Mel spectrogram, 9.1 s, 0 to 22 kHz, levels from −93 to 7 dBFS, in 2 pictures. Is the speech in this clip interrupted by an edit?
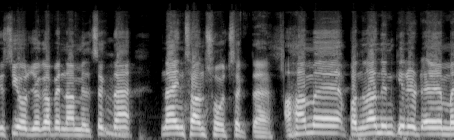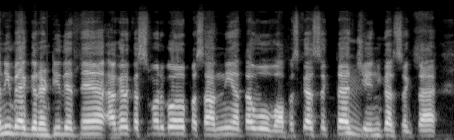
yes; 1 cut; at 2.8 s

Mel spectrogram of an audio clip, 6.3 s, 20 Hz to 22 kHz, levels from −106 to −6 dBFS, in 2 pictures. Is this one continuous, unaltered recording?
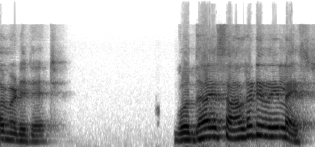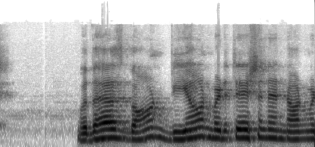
yes; 0 cuts

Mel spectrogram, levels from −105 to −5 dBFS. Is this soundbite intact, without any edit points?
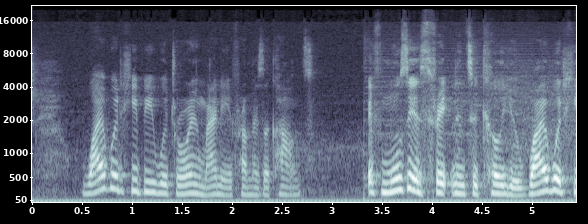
no; 1 cut; at 3.3 s

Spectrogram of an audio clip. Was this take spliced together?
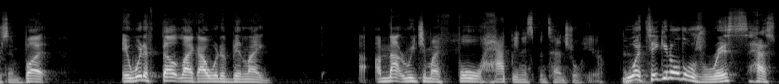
yes; 1 cut; at 6.0 s

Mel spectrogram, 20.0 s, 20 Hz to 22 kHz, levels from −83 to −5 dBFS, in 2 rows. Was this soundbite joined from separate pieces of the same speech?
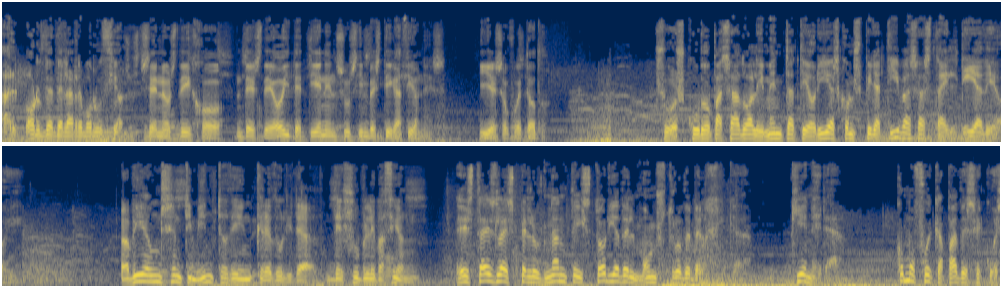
no; 0 cuts

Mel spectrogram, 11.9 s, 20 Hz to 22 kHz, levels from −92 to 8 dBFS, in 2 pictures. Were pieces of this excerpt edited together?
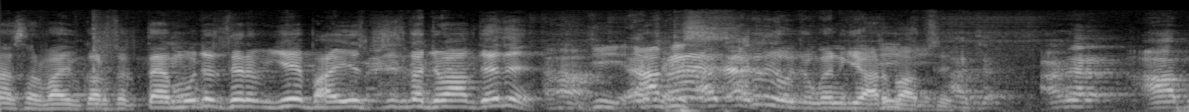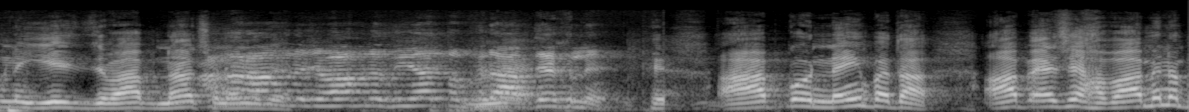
yes; 1 cut; at 9.4 s

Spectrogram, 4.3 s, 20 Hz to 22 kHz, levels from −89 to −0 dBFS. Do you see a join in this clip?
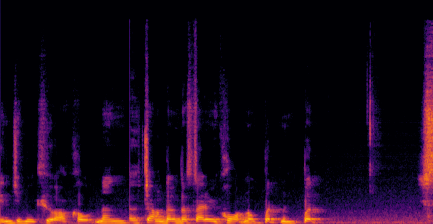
yes; 1 cut; at 1.4 s

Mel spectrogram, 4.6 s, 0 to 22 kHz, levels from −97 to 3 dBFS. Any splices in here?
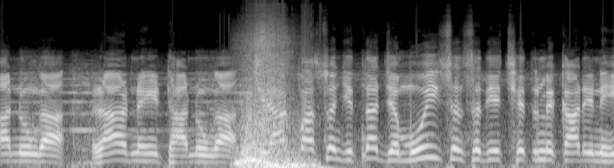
yes; 1 cut; at 1.9 s

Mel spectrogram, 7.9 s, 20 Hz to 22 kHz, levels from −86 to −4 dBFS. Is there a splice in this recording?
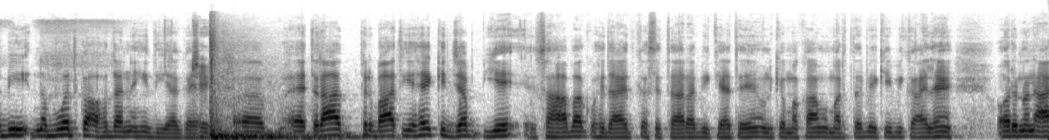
yes; 1 cut; at 1.8 s

